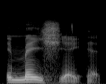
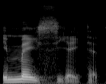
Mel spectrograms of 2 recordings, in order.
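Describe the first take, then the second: First: "emaciated" with a "sh" sound, i-MAY-shi-ated; "sh" variant. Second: "emaciated" with an "s" sound, i-MAY-si-ated; "s" variant. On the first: (تلفظ "emaciated" با صدای «ش») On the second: (تلفظ "emaciated" با صدای «س») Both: Shown as a demonstration. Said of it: "emaciated یا emaciated".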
